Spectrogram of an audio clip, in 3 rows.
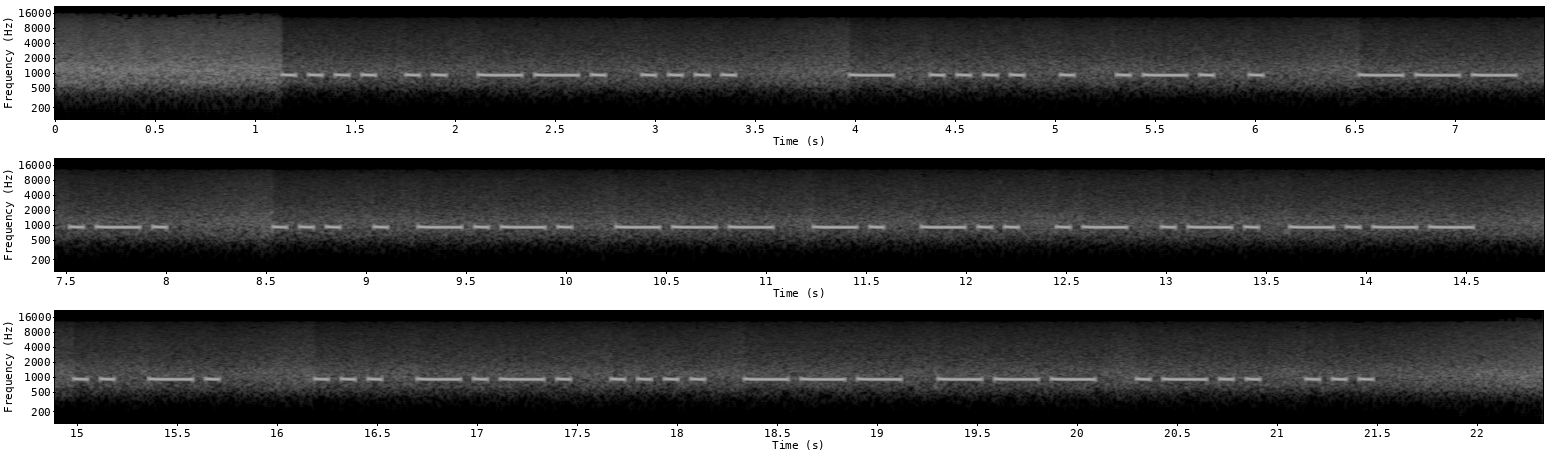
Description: Morse code, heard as a keyed tone, hand-sent with a paddle, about 18 wpm, 910 Hz, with radio static. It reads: HIGH THERE OR SECONDARY IN SCHOOLS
